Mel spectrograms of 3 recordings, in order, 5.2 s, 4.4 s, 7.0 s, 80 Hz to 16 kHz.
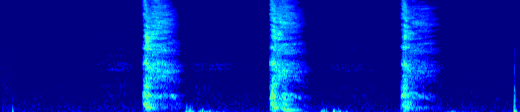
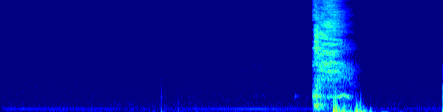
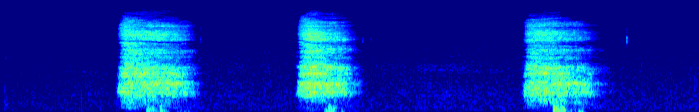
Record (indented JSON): {
  "three_cough_length": "5.2 s",
  "three_cough_amplitude": 2587,
  "three_cough_signal_mean_std_ratio": 0.38,
  "cough_length": "4.4 s",
  "cough_amplitude": 3556,
  "cough_signal_mean_std_ratio": 0.27,
  "exhalation_length": "7.0 s",
  "exhalation_amplitude": 3831,
  "exhalation_signal_mean_std_ratio": 0.43,
  "survey_phase": "beta (2021-08-13 to 2022-03-07)",
  "age": "45-64",
  "gender": "Female",
  "wearing_mask": "No",
  "symptom_none": true,
  "smoker_status": "Never smoked",
  "respiratory_condition_asthma": false,
  "respiratory_condition_other": false,
  "recruitment_source": "REACT",
  "submission_delay": "2 days",
  "covid_test_result": "Negative",
  "covid_test_method": "RT-qPCR"
}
